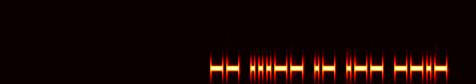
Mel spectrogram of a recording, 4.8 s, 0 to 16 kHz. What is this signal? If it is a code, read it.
Morse code, heard as a keyed tone, about 30 wpm, 700 Hz. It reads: M3AWQ
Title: DXCC-100 Call Signs - 5 Characters - 30wpm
